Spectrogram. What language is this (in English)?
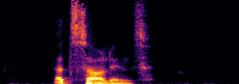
Kabyle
